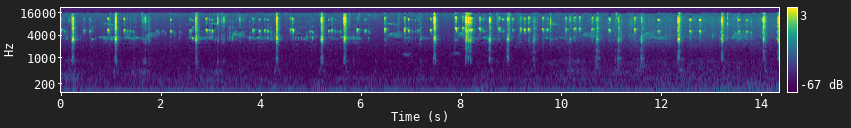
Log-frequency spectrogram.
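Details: Squirrels, grey and red, in a backyard setting giving short, sharp high-pitched chips and squeaks scattered irregularly, with a constant low electrical-sounding hum underneath.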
